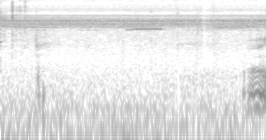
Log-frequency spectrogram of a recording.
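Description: Faint, steady, high-pitched chorus of crickets, with a brief higher note about a second in. A man's voice starts right at the end.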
